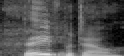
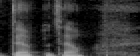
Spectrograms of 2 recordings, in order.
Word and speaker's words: Dev Patel: Isn't it Dev? Or Patel? Dev Patel. I don't know which way you pronounce his name. I thought you pronounced Dev or Dave. Dev, I don't know. Not Dave. It can be Dave if he likes. It's easy saying Dave Patel and it is Dev Patel.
